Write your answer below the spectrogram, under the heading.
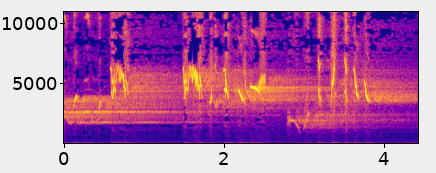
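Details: Oriental magpie-robin in full song to provoke rivals, with sustained whistles overlaid by rapid chattering notes and a quick series of sharp pulses in the second half.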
